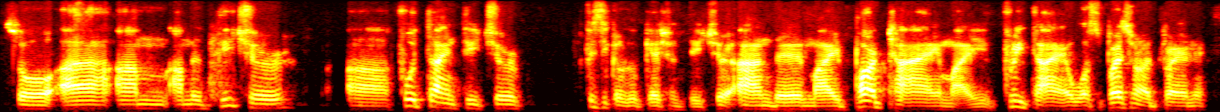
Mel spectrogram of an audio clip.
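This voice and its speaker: Earnest Cuban-accented man, halting speech. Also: low-pitched, lively intonation, no echo. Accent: Cuban Spanish. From Cuba. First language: Spanish. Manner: halting, repeats words, earnest. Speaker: interview guest. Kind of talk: casual interview talk. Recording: dull, dry sound.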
